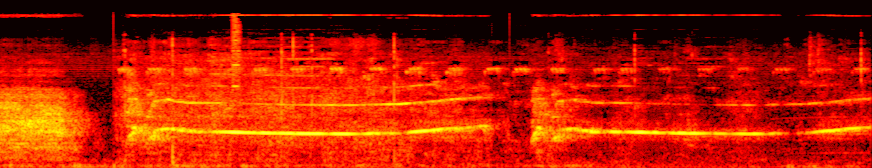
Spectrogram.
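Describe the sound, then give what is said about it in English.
A coyote, played at an interactive wildlife display in Mission Trails Regional Park, lets out two long, sustained howls, each holding a steady, slightly wavering pitch, loud, after a brief burst of rough noise at the start. “Let's go in now and listen to some of the interactive displays where you can hear wildlife of the region, such as coyotes, mountain lions, owls, hawks, eagles, and much more.”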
